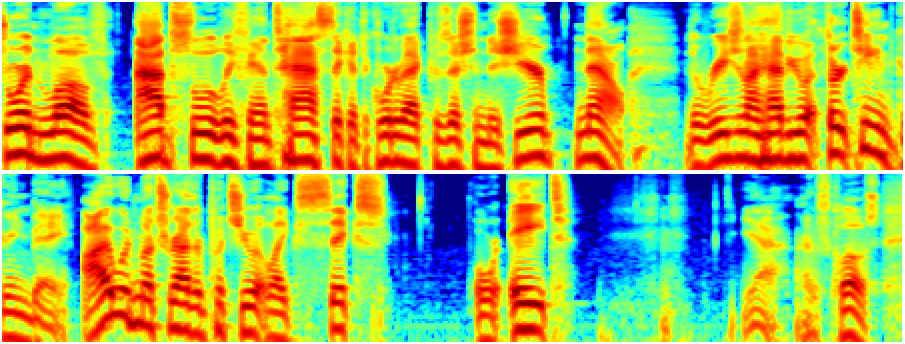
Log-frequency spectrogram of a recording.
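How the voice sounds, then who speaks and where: Big swings in loudness mark a man's speech with ordinary pitch variation, in a very clean recording with a silent background and a dry, close sound with no echo. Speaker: sports podcaster. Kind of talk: casual sports commentary monologue. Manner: fast; animated.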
